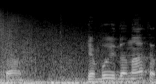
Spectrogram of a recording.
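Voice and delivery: ordinary talk, nothing marked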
